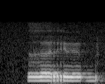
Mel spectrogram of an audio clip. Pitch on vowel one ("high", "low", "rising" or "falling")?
low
